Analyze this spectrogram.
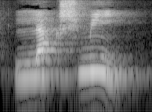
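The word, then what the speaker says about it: लक्ष्मी: উদাহরণ কি একটা লিখবো লক্ষ্মী আমরা খুব বলি না লক্ষ্মী সংস্কৃতে তার উচ্চারণ হয় লাক্স্মি ল ক এ মধ্যস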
